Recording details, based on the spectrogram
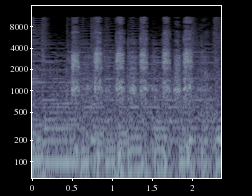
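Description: Koromaru, a dog in the video game Persona 3 Reloaded, pants in a steady rhythm of quick breaths over a low game music backdrop, close and moderately loud.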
